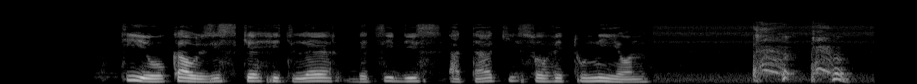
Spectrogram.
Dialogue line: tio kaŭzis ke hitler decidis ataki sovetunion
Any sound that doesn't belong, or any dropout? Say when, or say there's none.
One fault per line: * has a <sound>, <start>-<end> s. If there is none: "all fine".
* has a cough, 7.5-8.5 s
